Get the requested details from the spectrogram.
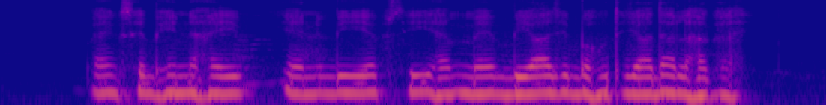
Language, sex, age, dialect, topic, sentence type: Magahi, male, 41-45, Western, banking, question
